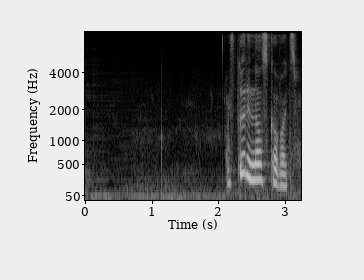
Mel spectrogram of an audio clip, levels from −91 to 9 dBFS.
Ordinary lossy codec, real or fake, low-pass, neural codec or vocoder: none; fake; none; codec, 16 kHz, 2 kbps, X-Codec, HuBERT features, trained on LibriSpeech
